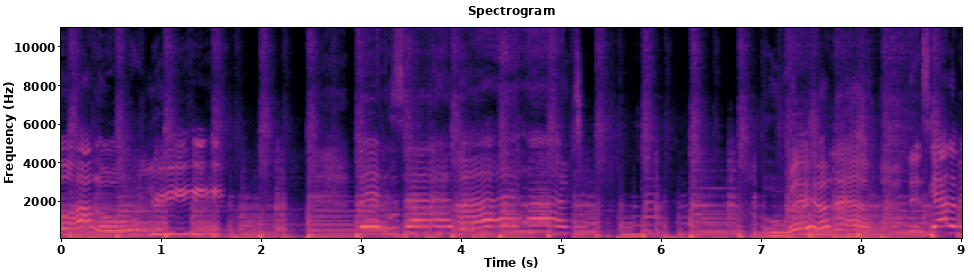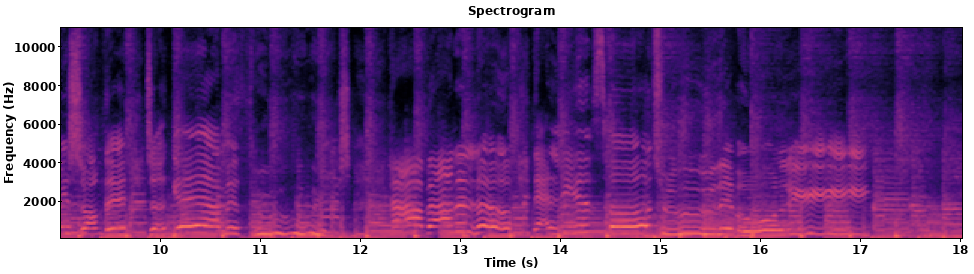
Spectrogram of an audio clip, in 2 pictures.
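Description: Live band music: drum kit, electric guitars, bass and a horn section playing an up-tempo rock-soul song, with a woman's voice singing over it.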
